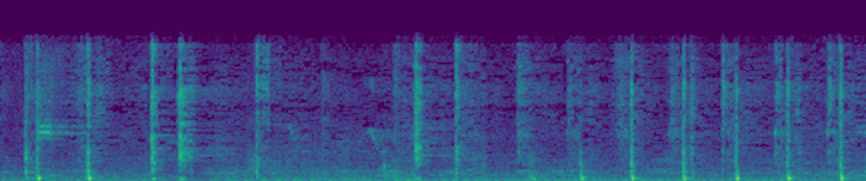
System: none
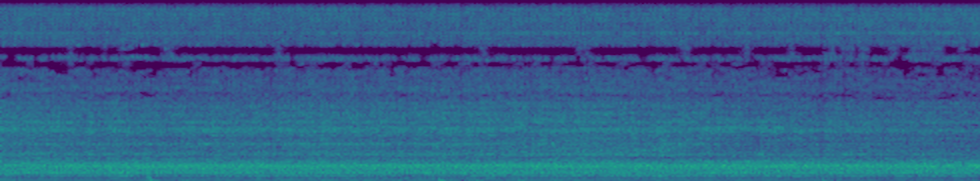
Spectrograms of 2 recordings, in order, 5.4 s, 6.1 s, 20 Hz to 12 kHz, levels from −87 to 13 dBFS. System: vocoder, Vocos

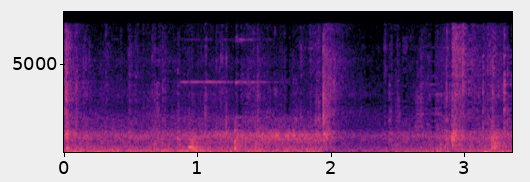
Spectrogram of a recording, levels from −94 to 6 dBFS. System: none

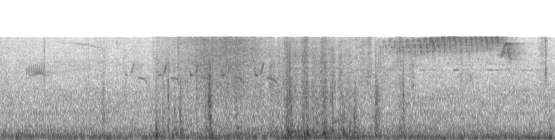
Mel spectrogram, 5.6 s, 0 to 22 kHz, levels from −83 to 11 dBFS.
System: none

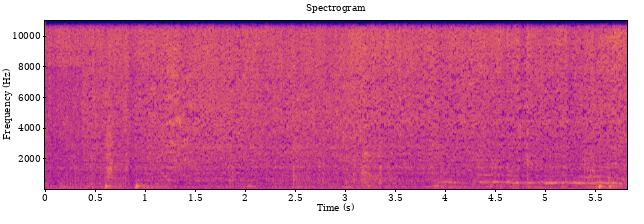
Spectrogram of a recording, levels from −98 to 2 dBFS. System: vocoder, Vocos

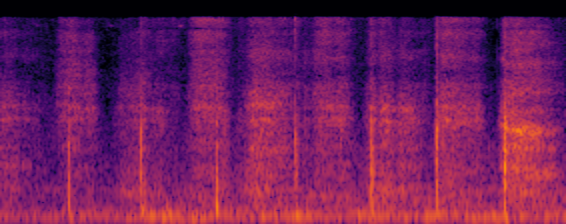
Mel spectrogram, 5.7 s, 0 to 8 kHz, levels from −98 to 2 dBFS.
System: none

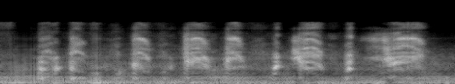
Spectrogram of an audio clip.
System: vocoder, Vocos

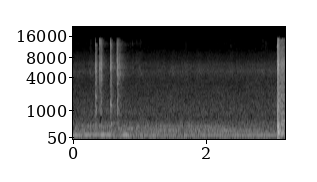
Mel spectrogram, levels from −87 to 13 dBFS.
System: none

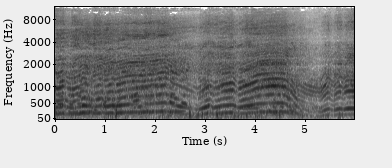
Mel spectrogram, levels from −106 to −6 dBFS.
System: none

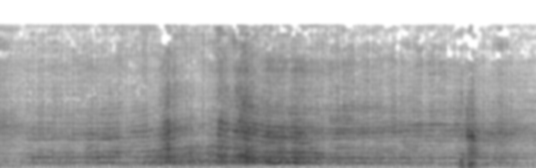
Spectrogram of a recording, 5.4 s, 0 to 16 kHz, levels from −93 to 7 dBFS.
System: vocoder, Vocos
